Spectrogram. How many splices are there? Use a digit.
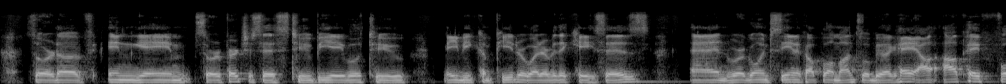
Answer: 0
